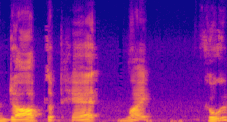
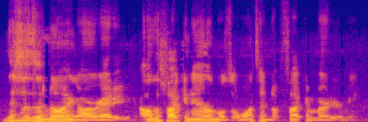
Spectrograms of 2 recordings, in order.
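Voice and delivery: normal talking voice

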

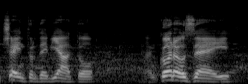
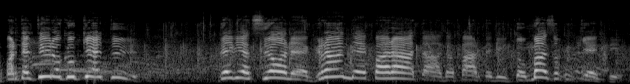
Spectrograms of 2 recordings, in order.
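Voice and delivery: excited save call; 10 semitones higher, slower than usual. Real, not acted. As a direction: shout the keeper's name in awe. Big save called in commentary. (telecronaca esaltata della parata)

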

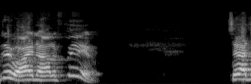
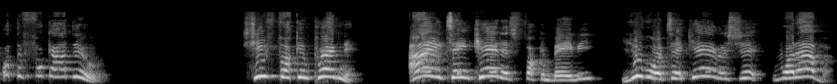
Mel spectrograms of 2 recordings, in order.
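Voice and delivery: voiced angry mom. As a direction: shout it high like the furious mother. Girl's mom yelling in story.

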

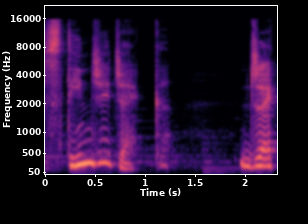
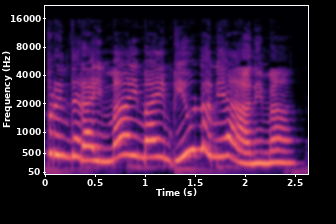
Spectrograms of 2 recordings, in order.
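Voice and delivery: much higher, louder gleeful demand; triumphant Jack; 9 semitones higher, 6 dB louder than usual. Acted. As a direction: crow in victory over the devil. Jack trionfante detta le condizioni. (Jack trionfante, molto più acuto e forte)

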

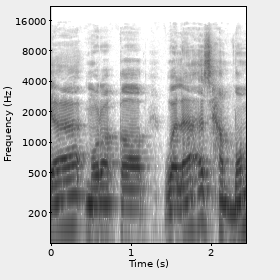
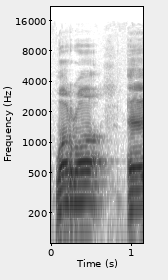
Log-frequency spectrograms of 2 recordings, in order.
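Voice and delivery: ordinary delivery

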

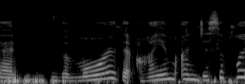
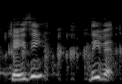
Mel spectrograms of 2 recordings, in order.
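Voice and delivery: much louder firm order to the dog; sharp loud command; 5 semitones higher, 9 dB louder, faster than usual. Real, not acted. Owner stops her dog going after the chickens, loud firm command. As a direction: bark the name, then drop it hard.

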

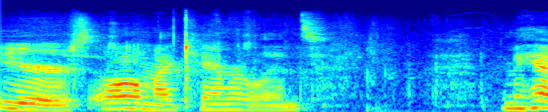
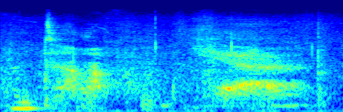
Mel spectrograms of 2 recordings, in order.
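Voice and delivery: whispering; 3 semitones lower, 16 dB quieter than usual. Retold or imitated. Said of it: "So I was just like".

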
